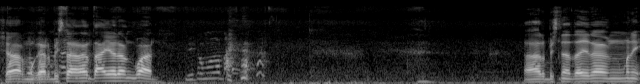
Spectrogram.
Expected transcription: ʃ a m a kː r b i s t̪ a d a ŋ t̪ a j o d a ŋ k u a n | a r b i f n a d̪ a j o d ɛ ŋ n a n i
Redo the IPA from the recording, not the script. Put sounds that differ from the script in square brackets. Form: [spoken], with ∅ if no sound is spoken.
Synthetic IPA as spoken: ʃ a m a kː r b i s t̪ a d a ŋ t̪ a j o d a ŋ k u a n | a r b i [s] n a [t̪] a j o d [a] ŋ [m] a n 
